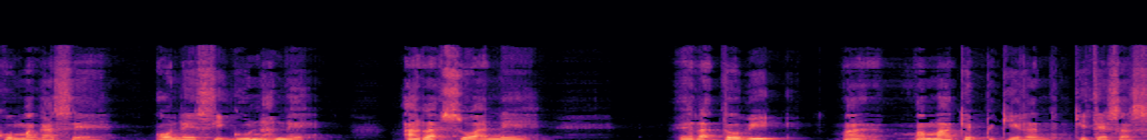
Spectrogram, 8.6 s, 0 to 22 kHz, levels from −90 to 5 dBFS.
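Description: Speech throughout shows plainly audible HE-AAC compression, likely from a low-rate stream around 20 kbps: the treble is rebuilt by copying lower bands upward, so s sounds turn gritty and lispy. On a spectrogram, the upper band appears as smeared, repeated patches whose harmonics don't line up, stopping near 21.1 kHz.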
